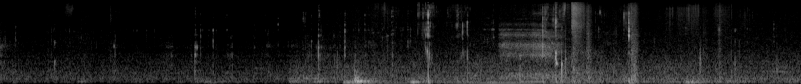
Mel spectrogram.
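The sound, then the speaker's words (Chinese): Quiet crunching and chewing as a church audience eats communion bread, with many small bites and crackles that grow somewhat louder and busier partway through. “这饼代表主耶稣基督的身体，为我们舍的。让我们在吃的时候，我们一起纪念他为我们舍身，我们一起来领受。”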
